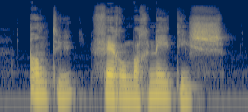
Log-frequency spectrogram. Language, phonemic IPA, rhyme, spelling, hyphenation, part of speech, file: Dutch, /ɑntifɛroːmɑxˈneːtis/, -eːtis, antiferromagnetisch, an‧ti‧fer‧ro‧mag‧ne‧tisch, adjective, Nl-antiferromagnetisch.ogg
- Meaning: antiferromagnetic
